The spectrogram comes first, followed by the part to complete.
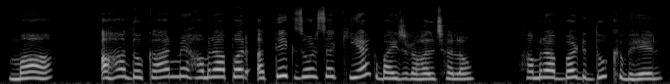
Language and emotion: Maithili, sad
